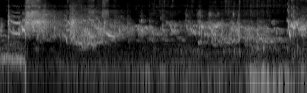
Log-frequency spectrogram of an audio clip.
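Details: Young budgerigars calling for food. Loud grating squawks merge into a steady, scratchy, buzzing chorus that swells again sharply at the very end.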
